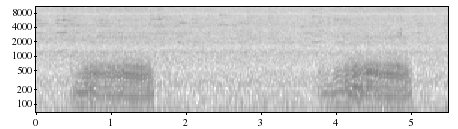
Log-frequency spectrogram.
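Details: French Bulldog snoring in her sleep: two long, rough, harmonic-rich snores, the first near the start and the second toward the end, separated by quiet breathing.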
